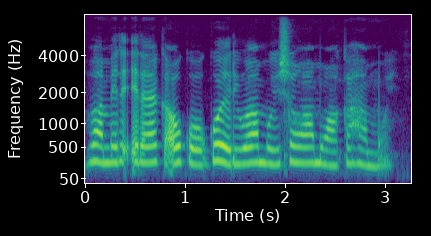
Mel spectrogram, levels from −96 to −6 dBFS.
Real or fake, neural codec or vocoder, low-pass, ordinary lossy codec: real; none; none; none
